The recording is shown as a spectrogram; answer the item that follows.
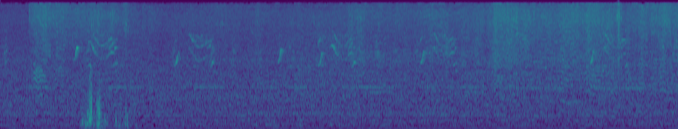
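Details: Constant low drone of bees at a top-bar hive. A single louder, close buzzing burst rises near the one-second mark, then the hum settles back under scattered thin chirps of birds.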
